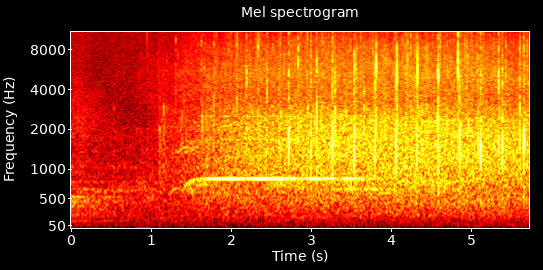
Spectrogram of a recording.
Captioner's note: audience cheers and applauds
